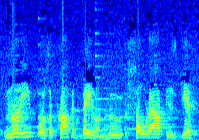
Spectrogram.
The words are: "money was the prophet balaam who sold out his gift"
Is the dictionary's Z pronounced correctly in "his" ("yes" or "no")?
yes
